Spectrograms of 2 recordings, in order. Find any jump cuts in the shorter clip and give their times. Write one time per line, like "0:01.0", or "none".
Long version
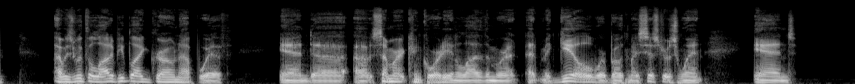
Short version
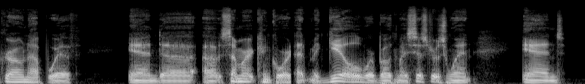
0:02.9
